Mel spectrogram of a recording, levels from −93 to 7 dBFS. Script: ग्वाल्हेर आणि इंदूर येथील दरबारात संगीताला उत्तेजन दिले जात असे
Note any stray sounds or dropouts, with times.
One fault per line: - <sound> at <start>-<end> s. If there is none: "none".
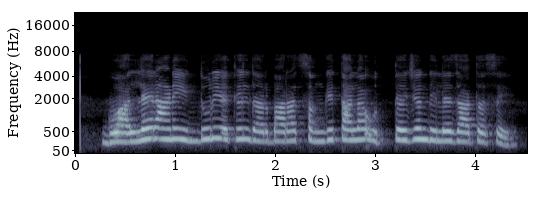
none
